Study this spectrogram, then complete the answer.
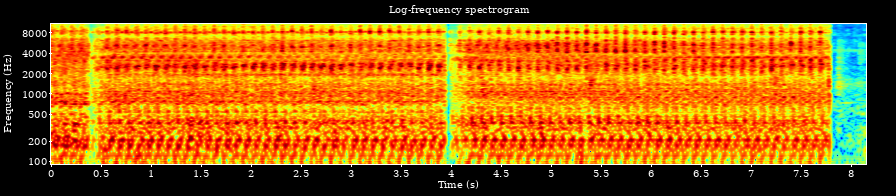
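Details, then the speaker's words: Kirloskar single-cylinder diesel engine on a concrete mixer, serviced with 3.5 L of Castrol CRB Plus 20W-40: steady chugging at about three to four beats a second, running normally, showing diesel is being supplied. "Engine ఈ శబ్దం చేస్తే, diesel సరఫరా అవుతోందని అర్థం."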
